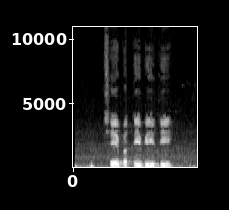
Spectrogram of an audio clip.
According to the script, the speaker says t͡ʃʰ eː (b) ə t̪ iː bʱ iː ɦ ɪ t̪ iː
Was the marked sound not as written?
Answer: no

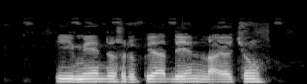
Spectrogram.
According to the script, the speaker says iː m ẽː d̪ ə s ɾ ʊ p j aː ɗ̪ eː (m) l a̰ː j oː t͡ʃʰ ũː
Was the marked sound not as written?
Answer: yes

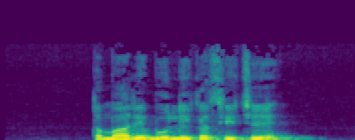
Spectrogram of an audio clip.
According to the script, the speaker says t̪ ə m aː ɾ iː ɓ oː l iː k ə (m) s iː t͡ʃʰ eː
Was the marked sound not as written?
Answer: yes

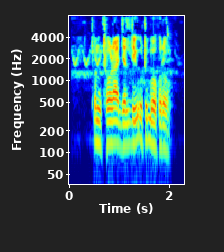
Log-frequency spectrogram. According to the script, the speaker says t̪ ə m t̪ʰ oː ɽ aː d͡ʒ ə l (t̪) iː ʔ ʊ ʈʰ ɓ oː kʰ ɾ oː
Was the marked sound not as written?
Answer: yes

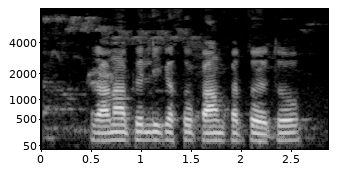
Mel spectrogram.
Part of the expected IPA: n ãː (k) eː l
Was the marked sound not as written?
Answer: yes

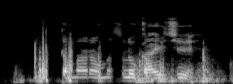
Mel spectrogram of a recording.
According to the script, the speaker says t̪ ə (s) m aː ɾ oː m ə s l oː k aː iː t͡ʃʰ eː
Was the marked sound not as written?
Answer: yes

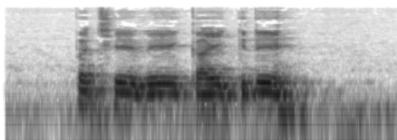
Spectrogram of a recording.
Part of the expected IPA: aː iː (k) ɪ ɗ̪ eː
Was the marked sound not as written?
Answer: no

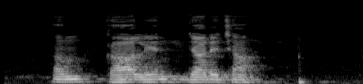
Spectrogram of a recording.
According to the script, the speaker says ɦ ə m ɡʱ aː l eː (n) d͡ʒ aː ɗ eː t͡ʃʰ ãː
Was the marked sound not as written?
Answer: no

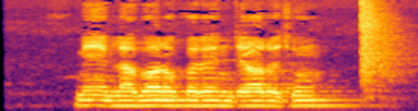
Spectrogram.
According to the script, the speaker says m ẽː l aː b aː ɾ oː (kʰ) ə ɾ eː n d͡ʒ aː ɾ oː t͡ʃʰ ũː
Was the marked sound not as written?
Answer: yes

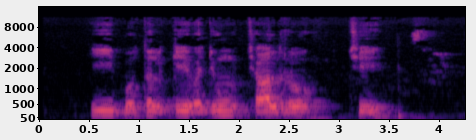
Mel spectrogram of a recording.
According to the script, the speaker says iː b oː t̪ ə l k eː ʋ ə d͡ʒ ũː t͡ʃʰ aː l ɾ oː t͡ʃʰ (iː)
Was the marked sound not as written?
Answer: no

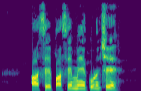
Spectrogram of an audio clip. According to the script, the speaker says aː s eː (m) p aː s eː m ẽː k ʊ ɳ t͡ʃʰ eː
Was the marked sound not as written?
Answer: yes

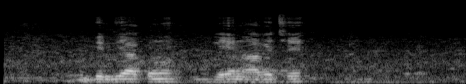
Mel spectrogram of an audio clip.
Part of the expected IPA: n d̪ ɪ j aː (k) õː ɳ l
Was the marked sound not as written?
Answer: no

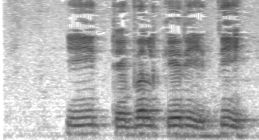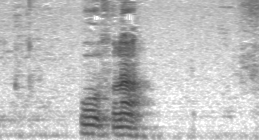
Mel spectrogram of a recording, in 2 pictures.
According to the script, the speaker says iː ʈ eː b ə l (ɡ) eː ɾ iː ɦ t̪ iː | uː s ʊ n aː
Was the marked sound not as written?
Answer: yes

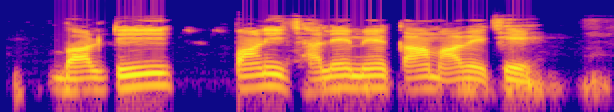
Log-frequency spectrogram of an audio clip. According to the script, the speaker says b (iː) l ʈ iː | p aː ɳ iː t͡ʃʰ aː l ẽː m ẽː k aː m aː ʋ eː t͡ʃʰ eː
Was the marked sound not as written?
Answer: yes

